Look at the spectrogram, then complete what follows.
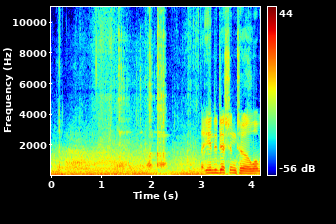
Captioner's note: metal clanking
